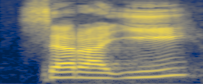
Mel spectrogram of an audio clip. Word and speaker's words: Sarai: I'm not actually sure how to pronounce it with the I. Sariah or Sarai or something. Sarai.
